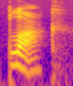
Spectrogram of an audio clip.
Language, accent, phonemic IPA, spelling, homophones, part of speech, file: English, US, /blɑk/, bloc, block, noun, En-us-bloc.ogg
- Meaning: 1. A group of voters or politicians who share common goals 2. A group of countries acting together for political or economic goals, an alliance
